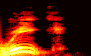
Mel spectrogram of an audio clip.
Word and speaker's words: Reek: "You are no prince, you're Reek, just Reek, it rhymes with freak.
